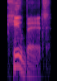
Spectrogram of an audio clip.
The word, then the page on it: cubit: British English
